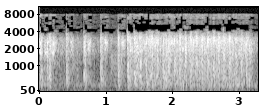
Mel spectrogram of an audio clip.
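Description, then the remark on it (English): Rapid bursts of gunfire crackle in quick succession, a dense, harsh clatter of shots that blurs into a continuous roar toward the end, with no voices. Recorded on a mobile phone camera as Iraqi police fight militants in a battle near the Shiite holy city of Najaf, Iraq, joined by the Iraqi army and U.S. forces. “Shaky images and sound from a mobile phone camera show Iraqi police in a furious fight.”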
